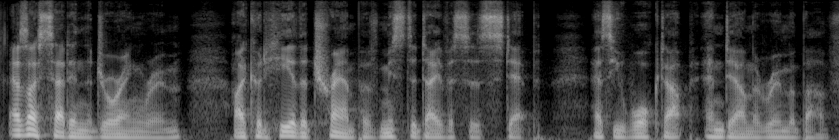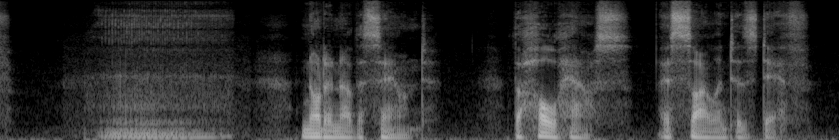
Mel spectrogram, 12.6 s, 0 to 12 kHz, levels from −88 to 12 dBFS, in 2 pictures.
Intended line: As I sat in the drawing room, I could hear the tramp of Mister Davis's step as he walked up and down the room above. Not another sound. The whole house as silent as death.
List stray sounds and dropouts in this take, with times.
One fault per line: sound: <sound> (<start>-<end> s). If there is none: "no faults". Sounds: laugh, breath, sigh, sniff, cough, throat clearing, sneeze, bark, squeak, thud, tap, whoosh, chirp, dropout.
sound: breath (6.9-8.1 s)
